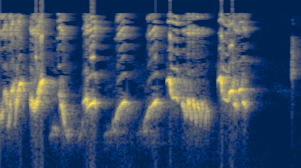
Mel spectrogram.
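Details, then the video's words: White-rumped shama song used as a lure track to get young wild-caught birds singing steadily; a quick run of clear whistled and chattering phrases, rising and falling slurs packed closely together, ending abruptly after two and a half seconds. "Pancingan Murai Batu MUDA HUTAN dan PASTOL agar GACOR NGEPLONG"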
